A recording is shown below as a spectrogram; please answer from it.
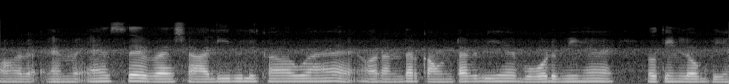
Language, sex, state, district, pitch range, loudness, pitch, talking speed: Hindi, male, Uttar Pradesh, Muzaffarnagar, 125-140 Hz, -19 LUFS, 130 Hz, 155 wpm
